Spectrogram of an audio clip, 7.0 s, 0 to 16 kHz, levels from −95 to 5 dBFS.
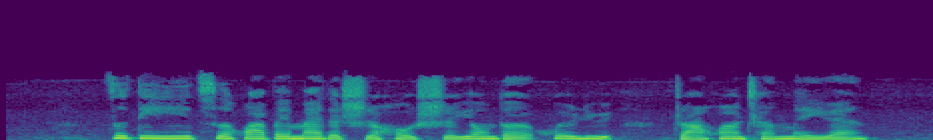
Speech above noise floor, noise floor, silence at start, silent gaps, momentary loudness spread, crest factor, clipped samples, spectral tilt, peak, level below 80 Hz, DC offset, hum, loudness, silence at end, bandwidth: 38 dB; -56 dBFS; 0.8 s; none; 7 LU; 12 dB; under 0.1%; -6.5 dB/octave; -6 dBFS; -58 dBFS; under 0.1%; none; -19 LUFS; 0.5 s; 7.6 kHz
